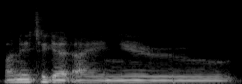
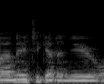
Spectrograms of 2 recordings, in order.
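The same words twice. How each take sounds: First: Slow, drawn-out phrasing; slow, deliberate restart. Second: Fast, tossed-off phrasing; quick throwaway mumble; rushed. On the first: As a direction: stretch each word out. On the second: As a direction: hurry through it. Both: Real, not acted.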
